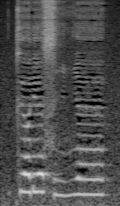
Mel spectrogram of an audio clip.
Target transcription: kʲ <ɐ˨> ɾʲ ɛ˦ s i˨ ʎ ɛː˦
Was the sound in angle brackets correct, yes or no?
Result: no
